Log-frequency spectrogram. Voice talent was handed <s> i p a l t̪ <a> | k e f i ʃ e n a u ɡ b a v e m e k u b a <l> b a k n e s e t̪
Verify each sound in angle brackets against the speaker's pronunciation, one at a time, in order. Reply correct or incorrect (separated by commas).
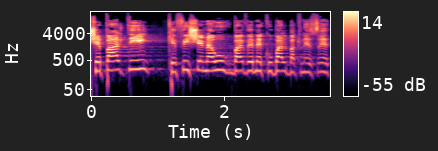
incorrect, incorrect, correct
